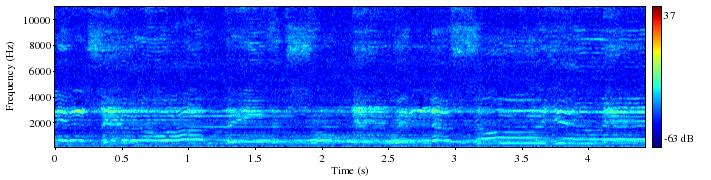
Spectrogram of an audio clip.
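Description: A pop song with singing playing over a radio.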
